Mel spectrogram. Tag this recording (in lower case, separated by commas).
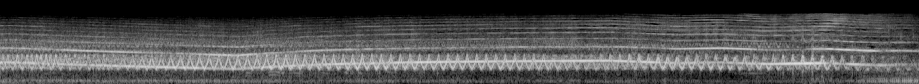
police car (siren), emergency vehicle, siren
